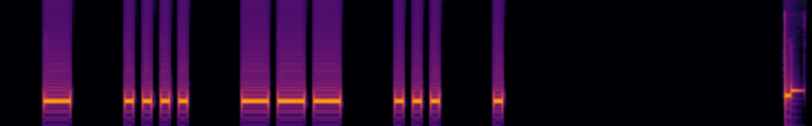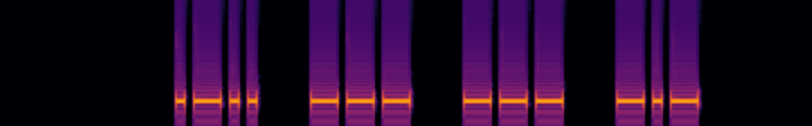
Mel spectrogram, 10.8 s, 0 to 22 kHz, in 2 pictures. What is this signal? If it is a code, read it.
Morse code, heard as a keyed tone, about 20 wpm, spaced as for 14 wpm, 700 Hz. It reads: THOSE LOOK
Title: 2x Character Spacing - Top 300 Words - 20wpm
